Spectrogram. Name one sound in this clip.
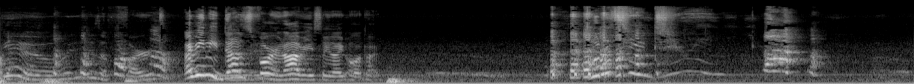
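A young woman talks and giggles close to a microphone.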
